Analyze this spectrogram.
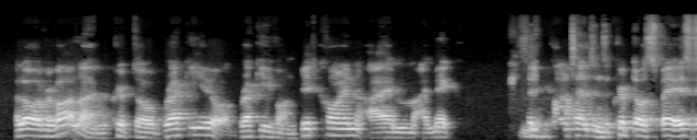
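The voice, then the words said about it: German-Austrian tinged accent. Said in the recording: “Where's that accent from? You definitely sound... not fake foreign at all. ... You're doing a good job of reminding me of my grandmother, who was German.”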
